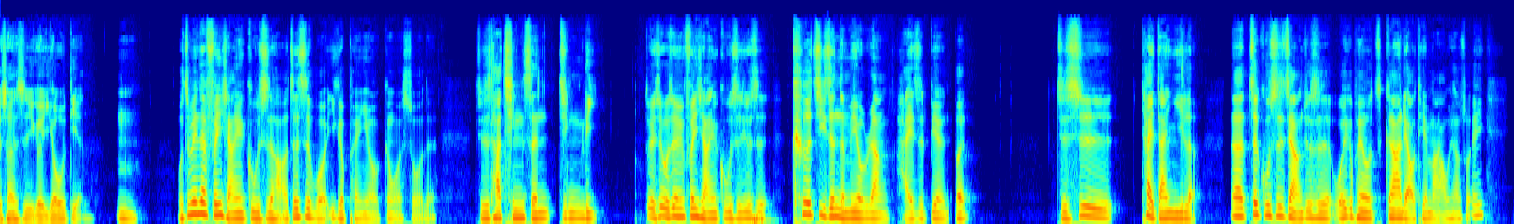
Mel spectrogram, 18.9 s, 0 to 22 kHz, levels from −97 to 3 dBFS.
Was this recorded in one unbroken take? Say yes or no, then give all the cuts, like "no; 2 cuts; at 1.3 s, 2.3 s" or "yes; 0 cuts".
no; 2 cuts; at 7.9 s, 18.0 s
